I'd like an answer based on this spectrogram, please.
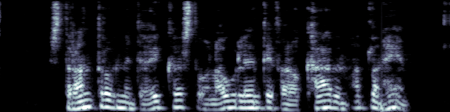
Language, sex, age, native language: Icelandic, male, 40-49, Icelandic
